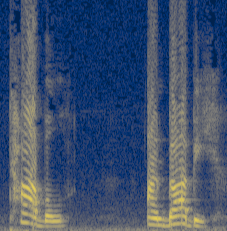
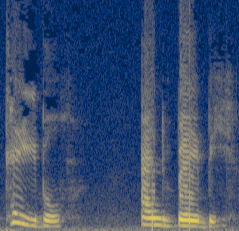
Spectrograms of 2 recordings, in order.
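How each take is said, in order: First: The words are said with a foreign-sounding pronunciation. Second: The words are said with a native-like pronunciation. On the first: This is how the words came out earlier. "I used to say table and baby" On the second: This is how the words come out now. "Now I can say table and baby"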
